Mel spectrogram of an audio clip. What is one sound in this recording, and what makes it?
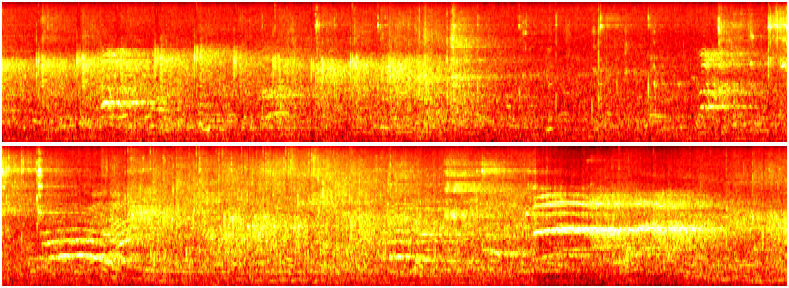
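Shoes squeak sharply on the floor.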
